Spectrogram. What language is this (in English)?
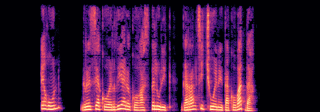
Basque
